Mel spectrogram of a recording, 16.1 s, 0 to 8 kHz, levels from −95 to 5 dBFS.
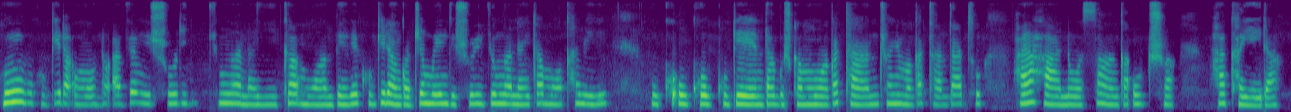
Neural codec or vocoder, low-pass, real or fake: codec, 44.1 kHz, 2.6 kbps, SNAC; 7.2 kHz; fake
